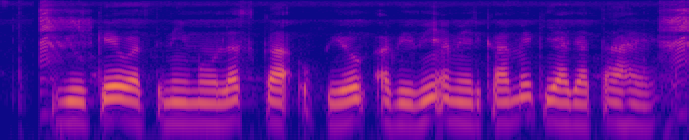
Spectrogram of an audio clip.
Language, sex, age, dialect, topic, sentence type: Hindi, male, 18-24, Awadhi Bundeli, agriculture, statement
